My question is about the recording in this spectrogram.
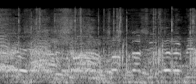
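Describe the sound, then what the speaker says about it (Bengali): Student demonstrators at a protest rally chant slogans together, a loud, rough crowd roar of many voices rising and falling close by. "তারা যেমনটি বলছিলেন বিভিন্ন ধরনের স্লোগান দিচ্ছিলেন"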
